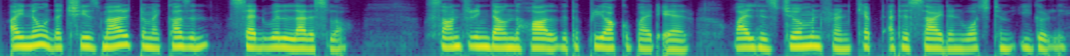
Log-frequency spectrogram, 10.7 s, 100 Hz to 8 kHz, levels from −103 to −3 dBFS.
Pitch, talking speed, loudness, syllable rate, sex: 205 Hz, 180 wpm, -17 LUFS, 5.0 syllables/s, female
